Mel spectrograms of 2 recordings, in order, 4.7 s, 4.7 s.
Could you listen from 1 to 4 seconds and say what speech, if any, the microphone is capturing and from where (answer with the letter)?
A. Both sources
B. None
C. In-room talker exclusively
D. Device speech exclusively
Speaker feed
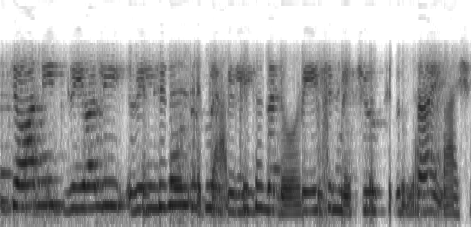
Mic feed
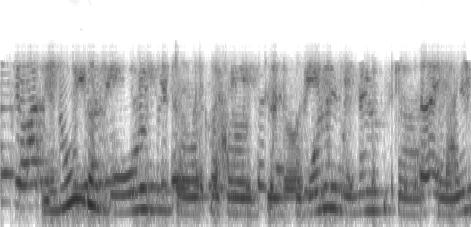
A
